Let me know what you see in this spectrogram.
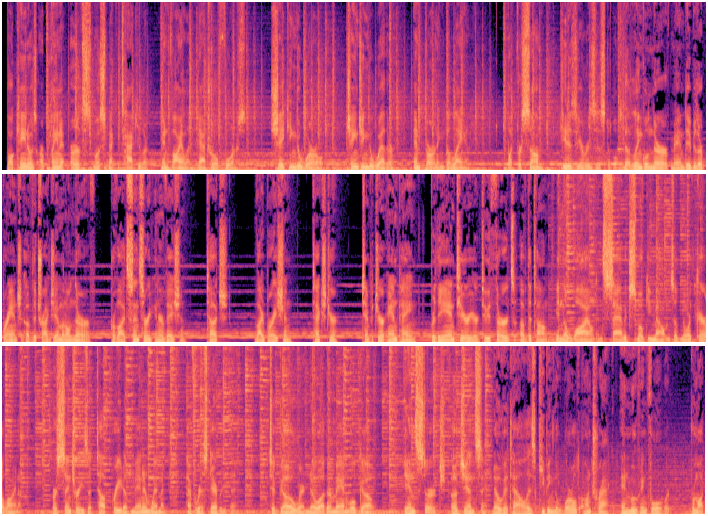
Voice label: Commercial narration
